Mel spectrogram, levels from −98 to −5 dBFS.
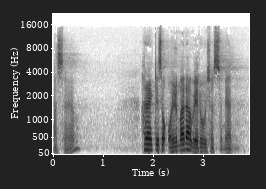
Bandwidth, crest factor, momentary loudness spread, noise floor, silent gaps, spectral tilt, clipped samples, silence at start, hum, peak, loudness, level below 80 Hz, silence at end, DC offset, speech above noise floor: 15.5 kHz; 22 dB; 17 LU; -63 dBFS; none; -3.5 dB/octave; under 0.1%; 0 s; none; 0 dBFS; -20 LUFS; -54 dBFS; 0.35 s; under 0.1%; 42 dB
